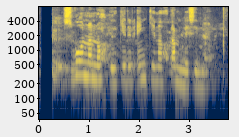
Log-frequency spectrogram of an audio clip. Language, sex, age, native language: Icelandic, female, 13, Icelandic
